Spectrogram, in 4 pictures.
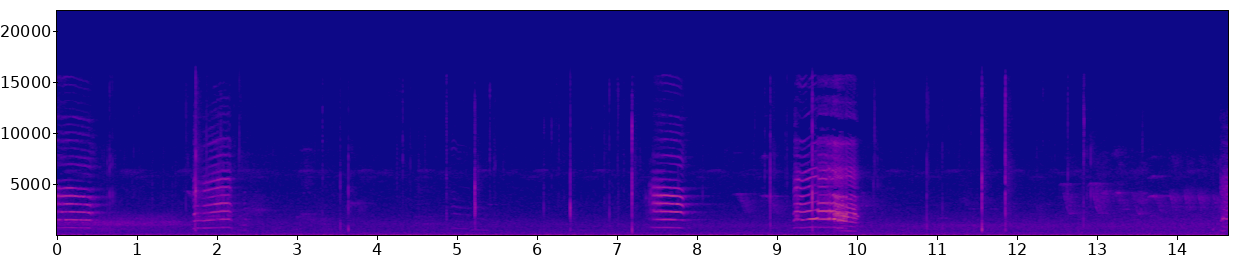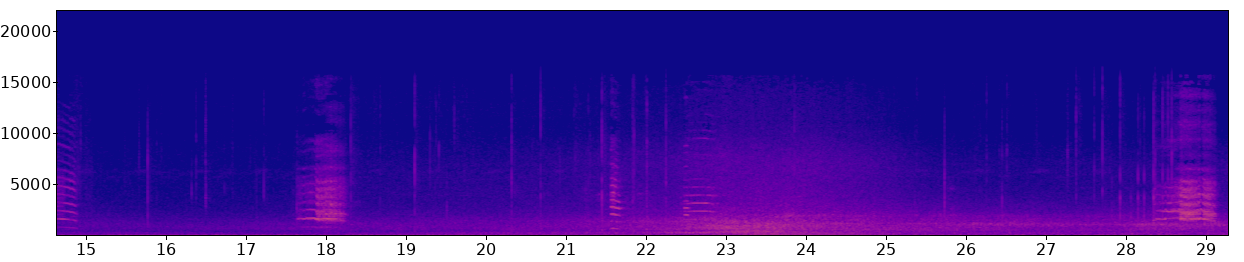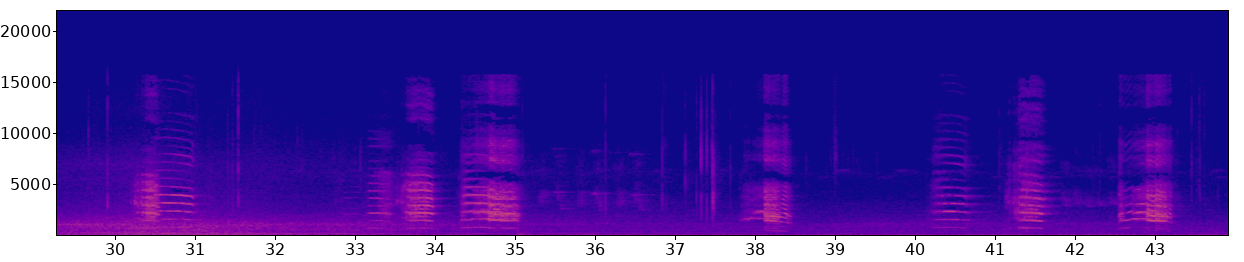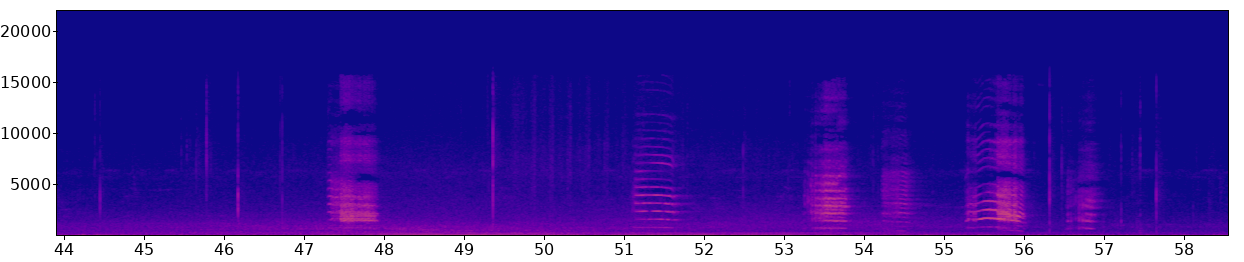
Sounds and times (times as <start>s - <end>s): Bird: 0.0s - 10.3s, 30.2s - 31.1s, 32.8s - 39.2s, 39.8s - 45.6s, 52.9s - 58.5s.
